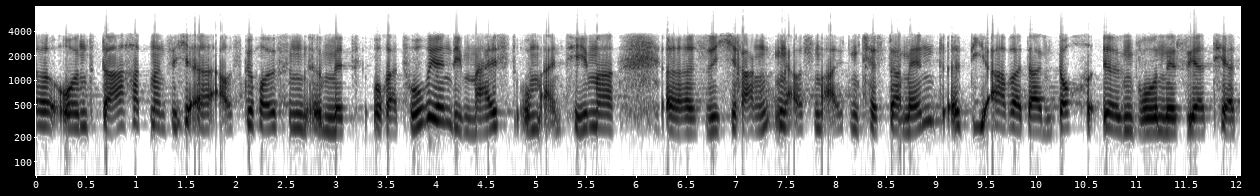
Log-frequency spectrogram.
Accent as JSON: {"language": "German", "region": "Bavaria", "country": "Germany", "said": "Und ich komme ja ursprünglich aus Bayern."}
